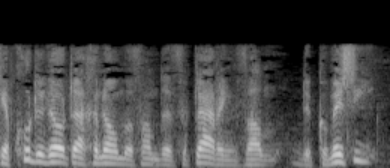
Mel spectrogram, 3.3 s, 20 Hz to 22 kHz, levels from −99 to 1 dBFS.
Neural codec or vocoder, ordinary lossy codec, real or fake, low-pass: none; none; real; 7.2 kHz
